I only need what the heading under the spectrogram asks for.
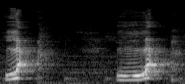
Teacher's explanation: Just making this glottal stop at the ending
